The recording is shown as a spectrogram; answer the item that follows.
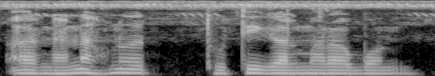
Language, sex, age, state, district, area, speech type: Santali, male, 30-45, West Bengal, Bankura, rural, spontaneous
